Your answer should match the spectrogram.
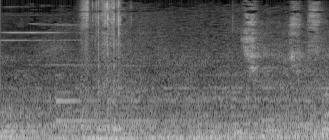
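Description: Background music playing, with a brief rustle of cardboard and packaging being handled about half a second in and again near the end.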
